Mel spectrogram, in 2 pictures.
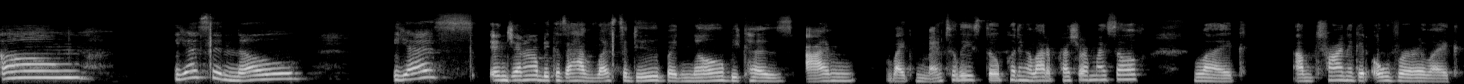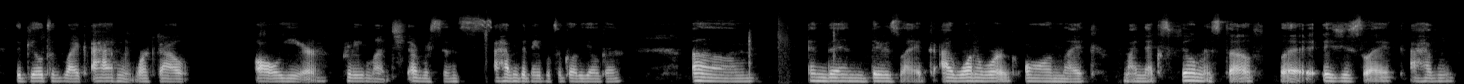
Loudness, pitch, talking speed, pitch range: -20 LUFS, 160 Hz, 160 wpm, 150-200 Hz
